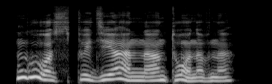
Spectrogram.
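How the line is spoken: Mournful objection. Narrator (Russian): скорбным голосом возразила гостья

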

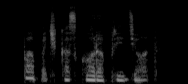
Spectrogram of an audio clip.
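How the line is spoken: Soothing whisper. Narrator (Russian): прошептала я, укачивая малыша

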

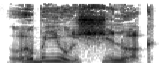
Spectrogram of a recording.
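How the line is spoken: Through clenched teeth. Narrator (Russian): процедил вахмистр сквозь зубы

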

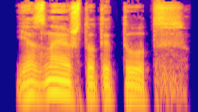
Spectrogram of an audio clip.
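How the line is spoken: Weary sigh. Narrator (Russian): устало выдохнул Хаджар

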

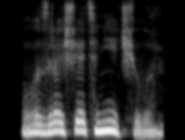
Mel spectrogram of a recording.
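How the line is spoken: With a snort. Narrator (Russian): хмыкнув, Райгард

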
